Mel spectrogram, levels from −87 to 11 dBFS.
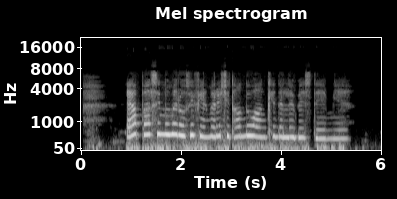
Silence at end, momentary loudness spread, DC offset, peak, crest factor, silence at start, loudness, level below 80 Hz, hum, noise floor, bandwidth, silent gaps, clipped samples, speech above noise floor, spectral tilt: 0.7 s; 13 LU; under 0.1%; -2 dBFS; 12 dB; 0.1 s; -14 LUFS; -28 dBFS; none; -51 dBFS; 7.4 kHz; none; under 0.1%; 37 dB; -5.5 dB/octave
